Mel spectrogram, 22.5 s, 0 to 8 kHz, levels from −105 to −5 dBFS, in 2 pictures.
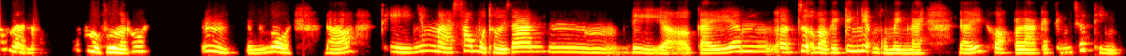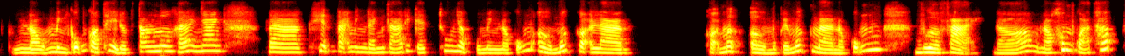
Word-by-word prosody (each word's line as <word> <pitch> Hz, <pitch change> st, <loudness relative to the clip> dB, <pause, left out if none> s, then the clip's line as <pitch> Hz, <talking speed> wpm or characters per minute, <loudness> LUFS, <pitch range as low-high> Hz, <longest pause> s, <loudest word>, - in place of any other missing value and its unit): tức 385 Hz, -, -6 dB
là 225 Hz, -4 st, +2 dB
nó 195 Hz, -, -5 dB, 0.5 s
vừa 255 Hz, -5 st, +5 dB
vừa 215 Hz, -4 st, +8 dB
thôi. 260 Hz, +2 st, -1 dB, 0.5 s
Ừm, 265 Hz, -8 st, 0 dB, 0.2 s
đúng 180 Hz, +6 st, -4 dB
rồi. 235 Hz, -5 st, +3 dB, 0.3 s
Đó, 195 Hz, +5 st, 0 dB, 0.4 s
thì 225 Hz, -3 st, -1 dB
nhưng 285 Hz, +1 st, -5 dB
mà 230 Hz, -5 st, +2 dB
sau 275 Hz, +7 st, 0 dB
một 245 Hz, -5 st, 0 dB
thời 200 Hz, -4 st, +1 dB
gian, 245 Hz, +2 st, +3 dB
ừm, 215 Hz, -3 st, -5 dB
thì, 205 Hz, -5 st, -3 dB
ờ, 155 Hz, -2 st, -1 dB
cái, 185 Hz, +4 st, 0 dB
ờm, 255 Hz, +2 st, 0 dB, 0.3 s
ờ, 225 Hz, -1 st, -1 dB
dựa 270 Hz, -5 st, +2 dB
vào 215 Hz, -3 st, +3 dB
cái 205 Hz, -1 st, -2 dB
kinh 275 Hz, -1 st, +1 dB
nghiệm 225 Hz, -7 st, -1 dB
của 180 Hz, -, -3 dB
mình 180 Hz, -1 st, 0 dB
này, 170 Hz, 0 st, -2 dB, 0.3 s
đấy, 200 Hz, +7 st, 0 dB
hoặc 205 Hz, -3 st, -1 dB
là 180 Hz, -1 st, +3 dB
cái 195 Hz, +1 st, -6 dB
tính 215 Hz, 0 st, -11 dB
chất 335 Hz, +1 st, -3 dB
thì 205 Hz, -, -8 dB, 0.3 s
nó 185 Hz, -1 st, +2 dB
mình 230 Hz, 0 st, +1 dB
cũng 240 Hz, +7 st, +4 dB
có -, -, +5 dB
thể 255 Hz, -7 st, +2 dB
được 190 Hz, +1 st, -3 dB
tăng 255 Hz, +3 st, +2 dB
lương 275 Hz, 0 st, +2 dB
khá 230 Hz, -, +3 dB
là 285 Hz, -, -2 dB
nhanh 290 Hz, +1 st, 0 dB, 0.5 s
và 225 Hz, -1 st, +4 dB
hiện 280 Hz, -3 st, -3 dB
tại 245 Hz, -3 st, 0 dB
mình 235 Hz, -2 st, -3 dB
đánh 215 Hz, +1 st, -1 dB
giá 200 Hz, -2 st, +1 dB
thì 290 Hz, -, -7 dB
cái 205 Hz, -1 st, -2 dB
thu 290 Hz, -1 st, -5 dB
nhập 240 Hz, -4 st, +2 dB
của 180 Hz, -, -6 dB
mình 185 Hz, -1 st, -2 dB
nó 175 Hz, -1 st, -2 dB
cũng 340 Hz, +3 st, -4 dB
ở 230 Hz, -6 st, +1 dB
mức, 260 Hz, +11 st, 0 dB
gọi 245 Hz, -3 st, +2 dB
là, 195 Hz, -3 st, +5 dB, 0.8 s
gọi -, -, -1 dB
mức 255 Hz, +2 st, +2 dB
ở 200 Hz, -3 st, +2 dB
một 175 Hz, +2 st, -4 dB
cái 180 Hz, -, 0 dB
mức 280 Hz, +7 st, +1 dB
mà 200 Hz, -7 st, +4 dB
nó 165 Hz, -2 st, -2 dB
cũng 325 Hz, +10 st, +2 dB, 0.4 s
vừa 220 Hz, -2 st, +8 dB
phải, 190 Hz, -3 st, +5 dB, 0.2 s
đó, 180 Hz, +11 st, -1 dB
nó 195 Hz, -3 st, +1 dB
không 345 Hz, -, +3 dB
quá -, -, 0 dB
thấp 380 Hz, +2 st, +4 dB
220 Hz, 220 wpm, -22 LUFS, 195-255 Hz, 0.8 s, vừa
